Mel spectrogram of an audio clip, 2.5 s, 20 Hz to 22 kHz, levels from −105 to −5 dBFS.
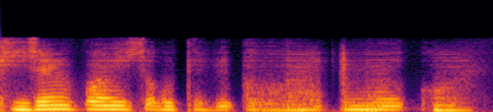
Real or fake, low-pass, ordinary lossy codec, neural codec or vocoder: fake; 5.4 kHz; none; codec, 44.1 kHz, 0.9 kbps, DAC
